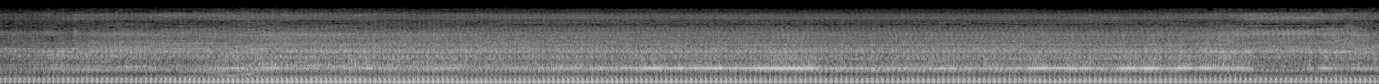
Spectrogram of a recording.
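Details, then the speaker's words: Piaggio Fly 125 scooter, warming up after the air-fuel screw was set from 1.5 to 2.5 turns out, choke off: an even, steady idle with a light, regular beat and no misses or hunting; it runs much happier. "yeah that's fine that seems much much better to me it's much happier"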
